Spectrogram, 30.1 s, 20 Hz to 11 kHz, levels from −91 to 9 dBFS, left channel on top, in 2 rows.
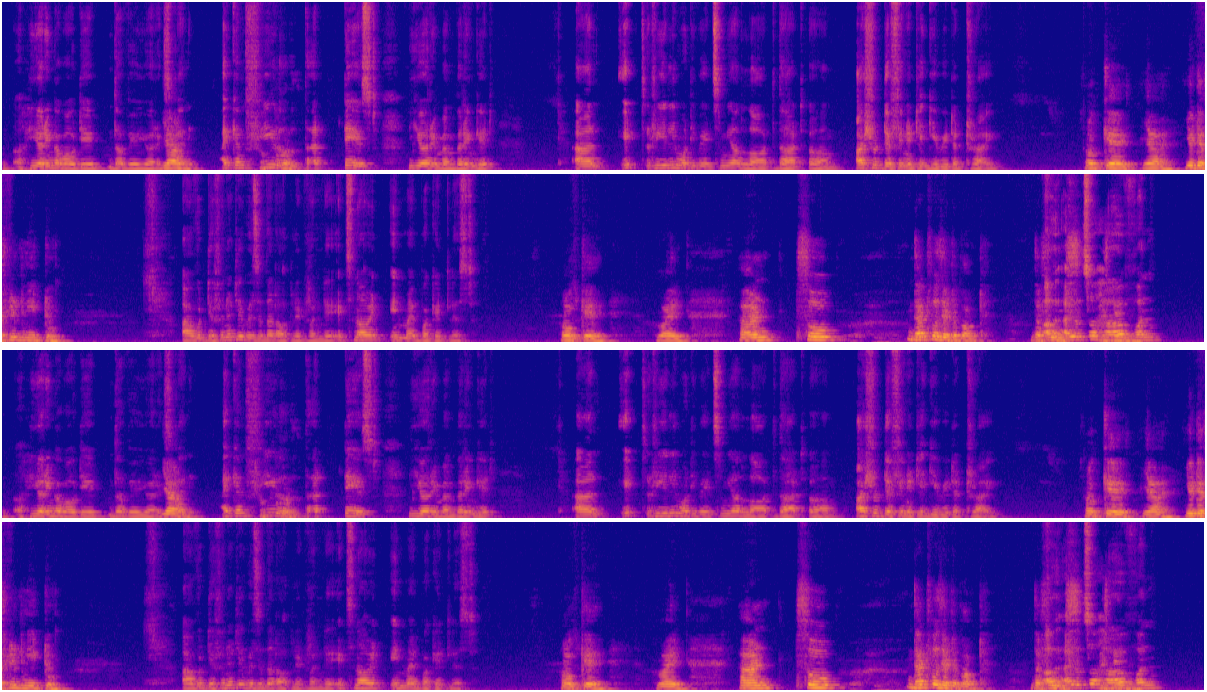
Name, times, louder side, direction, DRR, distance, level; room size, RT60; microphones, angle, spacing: voice 1, 0.0-2.4 2.7-4.0 4.3-6.1 7.2-7.5 7.7-10.4 10.7-12.4 16.8-20.9 28.0-29.5, left 1 dB, 35° left, 0.4 m, -29 dB
voice 2, 2.0-2.3 3.5-3.6 13.5-15.7 22.0-22.6 23.2-23.6 24.3-24.6 25.0-25.5 26.3-27.2 27.9-28.3 28.9-29.1, left 1 dB, 30° right, 1.1 m, -21 dB
2.5 x 2.2 x 2.8 m
head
